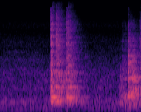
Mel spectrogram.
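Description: A plate set down over a dish of chicken biryani in a home kitchen, two short ceramic clatters about a second apart, close and moderately loud.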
